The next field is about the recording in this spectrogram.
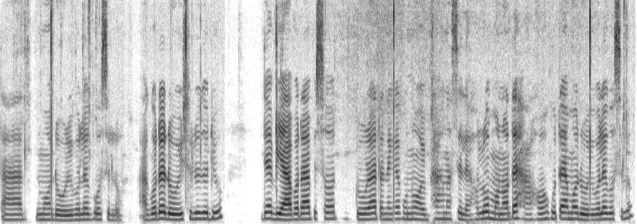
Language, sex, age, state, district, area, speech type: Assamese, female, 30-45, Assam, Dhemaji, rural, spontaneous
